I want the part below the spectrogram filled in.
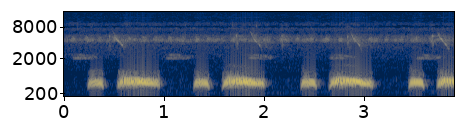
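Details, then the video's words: Spotted dove from Kon Tum, Vietnam, in steady 'thổ' cooing: four phrases, each a brief note then a longer rich coo, evenly spaced about a second apart, with a faint high insect hum. "Thổ Âm Tốt, đang gù ngon thì mái phá đám"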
